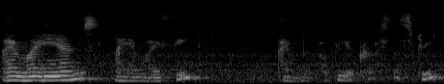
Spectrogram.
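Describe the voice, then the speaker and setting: A woman reading a rhyming children's picture book aloud in a measured, rhythmic way. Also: medium pitch, animated, darkish tone, roomy sound, a little hiss or hum. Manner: slow, measured, rhythmic delivery. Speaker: story reader at a church service.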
